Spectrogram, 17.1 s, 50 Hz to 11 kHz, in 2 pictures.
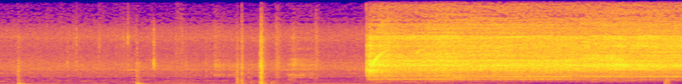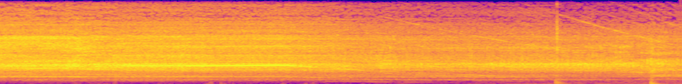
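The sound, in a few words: Black and Decker KG15 4-inch angle grinder running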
